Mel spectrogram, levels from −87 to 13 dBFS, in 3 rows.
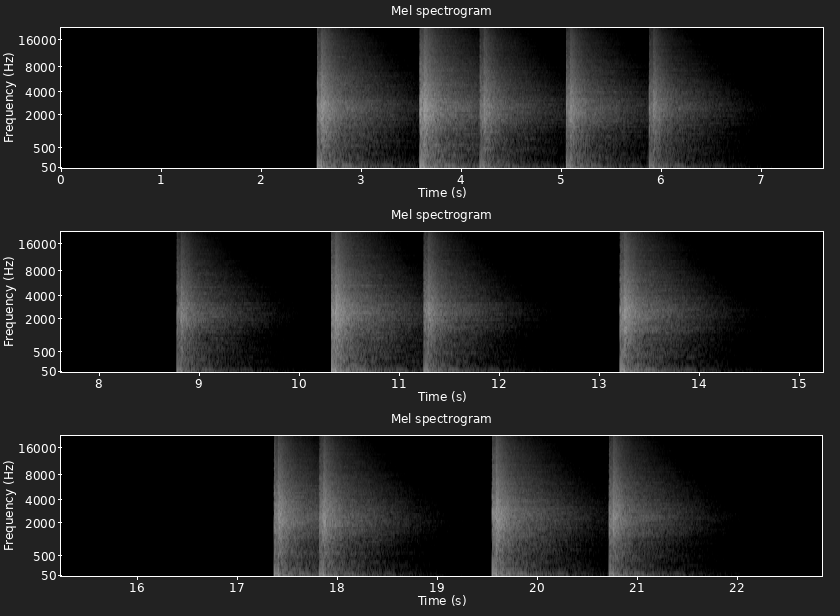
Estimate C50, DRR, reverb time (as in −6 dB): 9.0 dB, 8.0 dB, 1.6 s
